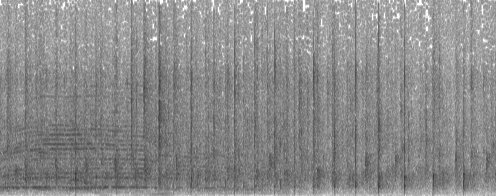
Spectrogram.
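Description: A room full of people breaks into loud, sustained applause, dense overlapping claps filling the space with a few sharper individual claps standing out near the end.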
